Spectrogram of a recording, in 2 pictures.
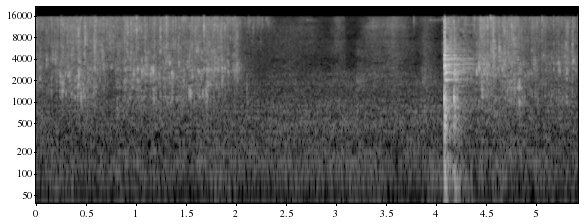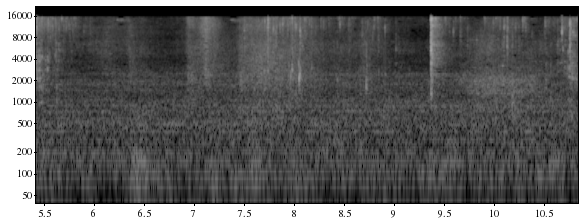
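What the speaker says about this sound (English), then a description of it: "we're going to pour in hot water" Hot water pours over raw chicken feet in a pot for rinsing, a steady gushing and splashing stream with a sharp clatter around the midpoint and a brief knock near the end.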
